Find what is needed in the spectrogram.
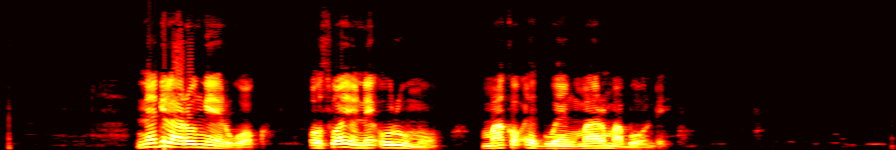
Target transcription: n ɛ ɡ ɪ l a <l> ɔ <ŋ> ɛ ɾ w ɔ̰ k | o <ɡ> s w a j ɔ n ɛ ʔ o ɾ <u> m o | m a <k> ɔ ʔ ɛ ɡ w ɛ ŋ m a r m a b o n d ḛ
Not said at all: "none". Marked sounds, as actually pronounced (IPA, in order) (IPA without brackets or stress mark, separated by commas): ɾ, ŋ, none, u, k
